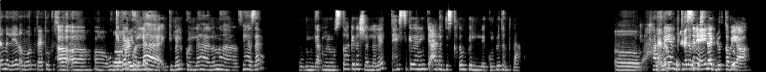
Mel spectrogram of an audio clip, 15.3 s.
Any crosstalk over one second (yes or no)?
yes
